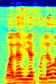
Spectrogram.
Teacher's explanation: Masuknya tanpa dengung. Dan dia adalah kita panggil idgham mutaqarribain sebab dia berlaku pada dua huruf yang berhampiran sifat.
